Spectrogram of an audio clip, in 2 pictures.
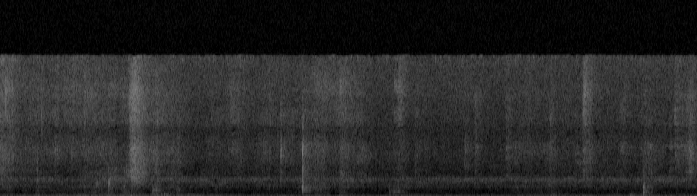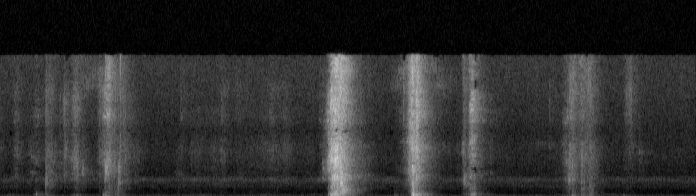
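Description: Small dog playing with a plush toy on a bed: soft mouthing and rustling, then two loud, short dog sounds in quick succession about three-quarters of the way in, followed by two fainter ones.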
